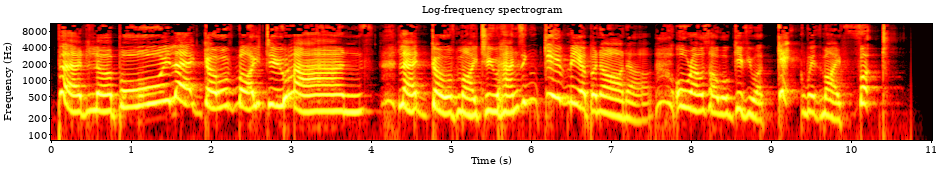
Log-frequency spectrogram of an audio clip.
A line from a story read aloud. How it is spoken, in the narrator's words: Then the monkey called out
